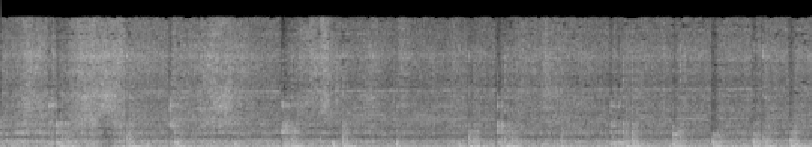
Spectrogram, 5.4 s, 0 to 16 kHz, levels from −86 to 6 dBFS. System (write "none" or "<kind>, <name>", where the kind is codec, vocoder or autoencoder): none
